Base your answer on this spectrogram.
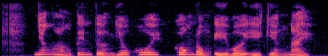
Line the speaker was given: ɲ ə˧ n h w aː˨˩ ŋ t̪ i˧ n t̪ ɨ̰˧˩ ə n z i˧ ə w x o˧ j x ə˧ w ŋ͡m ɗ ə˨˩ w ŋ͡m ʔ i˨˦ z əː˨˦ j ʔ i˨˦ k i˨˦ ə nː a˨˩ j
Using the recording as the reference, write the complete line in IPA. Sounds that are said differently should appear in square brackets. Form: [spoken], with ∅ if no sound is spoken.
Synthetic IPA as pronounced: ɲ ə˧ n h w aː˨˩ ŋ t̪ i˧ n t̪ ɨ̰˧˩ ə [ŋ] z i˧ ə w x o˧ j x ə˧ w ŋ͡m ɗ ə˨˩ w ŋ͡m ʔ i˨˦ [v] əː˨˦ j ʔ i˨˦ k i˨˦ ə nː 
